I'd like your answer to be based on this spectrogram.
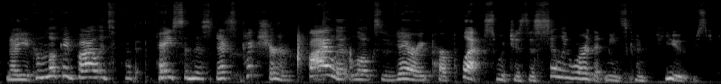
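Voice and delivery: plain reading voice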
